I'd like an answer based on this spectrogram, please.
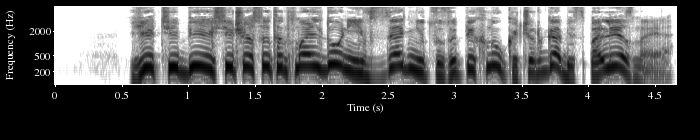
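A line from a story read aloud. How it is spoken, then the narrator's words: Barking snap. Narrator (Russian): рявкнул Лат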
